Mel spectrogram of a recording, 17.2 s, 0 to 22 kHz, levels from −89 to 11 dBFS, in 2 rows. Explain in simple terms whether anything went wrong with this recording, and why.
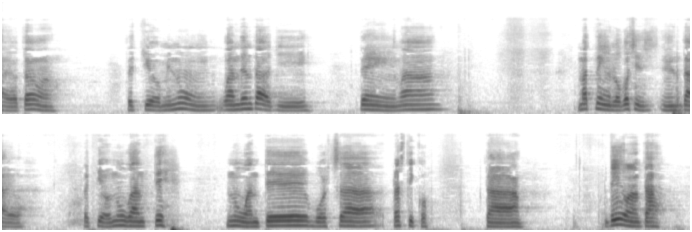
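Yes, throughout the speech the s sounds turn gritty and lispy with nothing above 12.3 kHz, likely from heavy HE-AAC compression rebuilding the treble from lower tones.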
